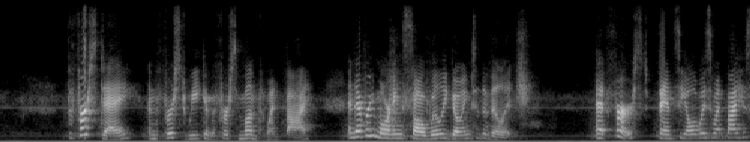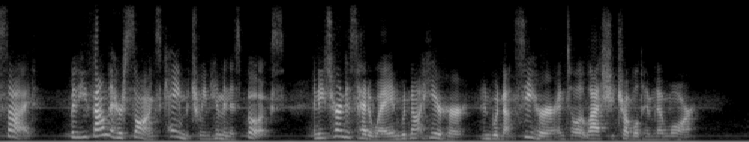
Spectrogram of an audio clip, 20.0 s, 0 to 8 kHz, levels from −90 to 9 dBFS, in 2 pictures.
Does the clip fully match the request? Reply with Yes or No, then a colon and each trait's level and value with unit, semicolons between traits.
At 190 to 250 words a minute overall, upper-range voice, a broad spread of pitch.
Yes: average, 200 wpm; high, 225 Hz; wide, 6.8 semitones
